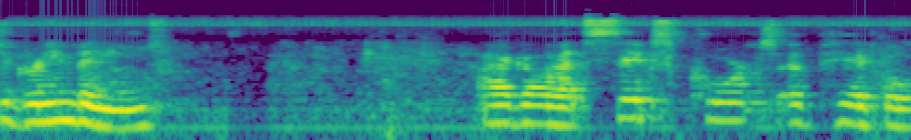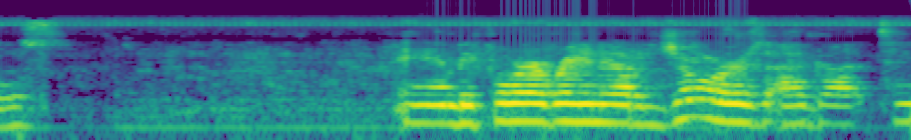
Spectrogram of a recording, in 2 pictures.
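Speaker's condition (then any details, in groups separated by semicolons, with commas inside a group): No condition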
